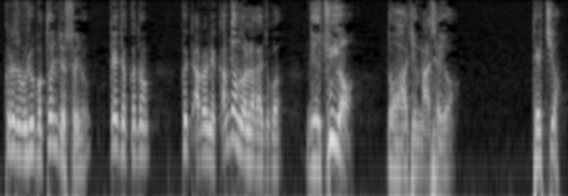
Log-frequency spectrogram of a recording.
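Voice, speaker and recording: A man's voice: medium pitch, no room sound. An older man preaching a dawn sermon, often asking the congregation questions and acting out voices from the story. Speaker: pastor. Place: church sanctuary.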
